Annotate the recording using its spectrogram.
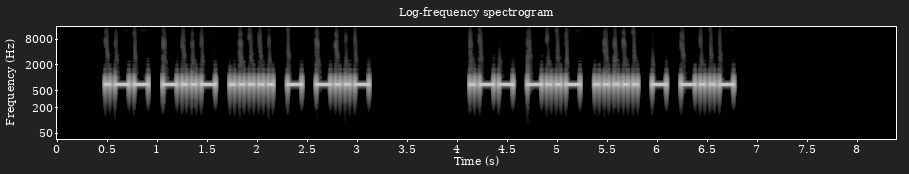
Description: Morse code, heard as a keyed tone, about 25 wpm, 700 Hz. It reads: WX5TX WX5TX
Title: USA Call Signs - 5 Characters - Repeated 3x - 25wpm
